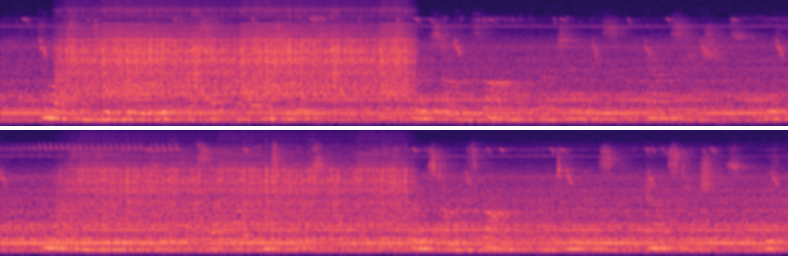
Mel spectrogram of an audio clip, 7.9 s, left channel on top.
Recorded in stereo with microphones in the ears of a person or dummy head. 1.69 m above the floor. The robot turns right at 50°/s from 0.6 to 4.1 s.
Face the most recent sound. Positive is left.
turn(degrees=-40)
